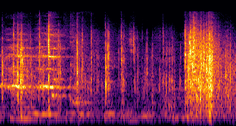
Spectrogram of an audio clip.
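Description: Clear plastic zip-top bag crinkling and rustling as a hand works inside it around a can of dog food, with a louder burst of crinkling near the end.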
